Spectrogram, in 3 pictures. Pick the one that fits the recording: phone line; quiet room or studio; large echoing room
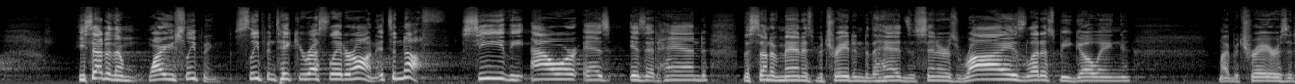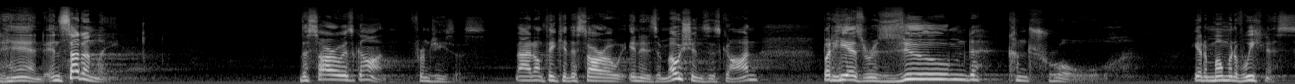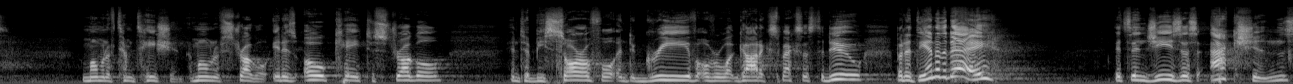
large echoing room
